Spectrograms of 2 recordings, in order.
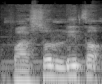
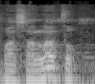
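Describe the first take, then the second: First: The middle vowels sound like u then i. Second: The middle vowels sound like a then a. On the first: The speaker calls it right. "yang benar adalah fasullitu" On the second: The speaker calls it wrong. "ada yang mengatakan fasallatu"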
